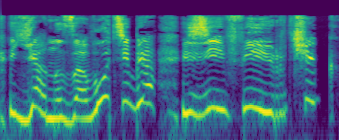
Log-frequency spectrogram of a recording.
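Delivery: high, lightly voiced happy snowman; cheerful Olaf. A narrator's reading. Olaf naming the giant, high and cheerful. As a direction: christen him with delight.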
